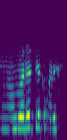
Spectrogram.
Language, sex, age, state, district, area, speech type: Kannada, female, 18-30, Karnataka, Gadag, rural, conversation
